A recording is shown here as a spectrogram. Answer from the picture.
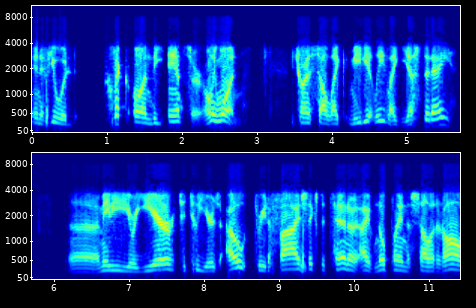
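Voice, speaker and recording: At a moderate pace, a man speaks in an unremarkable speaking voice of medium pitch, with ordinary pitch variation. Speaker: business growth consultant. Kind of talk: webinar presentation. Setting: phone or online webinar.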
